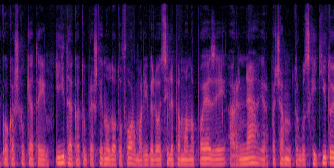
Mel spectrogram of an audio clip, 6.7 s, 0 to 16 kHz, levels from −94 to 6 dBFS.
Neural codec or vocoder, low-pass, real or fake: none; 14.4 kHz; real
